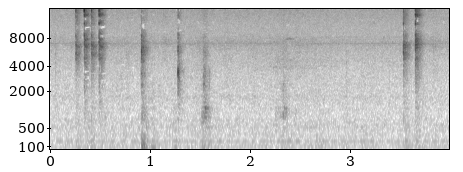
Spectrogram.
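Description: Fingertips tap the keys of a backlit black plastic mechanical keyboard while typing, producing a sparse run of short, sharp clicks with bright tops and quick decay. Quieter pauses separate the keystrokes over a faint steady low hum.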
